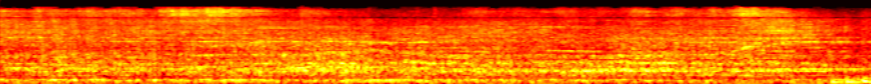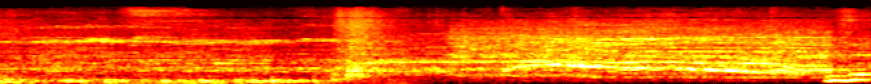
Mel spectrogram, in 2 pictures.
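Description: A live band finishing a song over a cheering concert crowd; the band stops about six seconds in, and the cheering and shouting carry on.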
